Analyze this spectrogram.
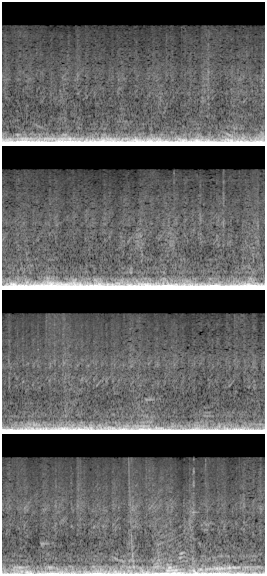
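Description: Magical sparkles chime and crackle.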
